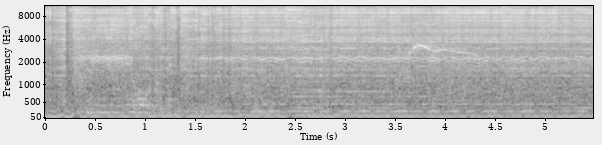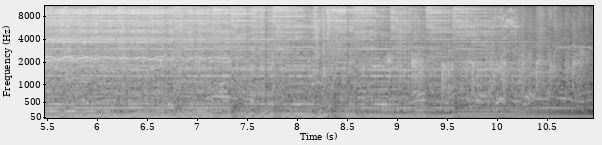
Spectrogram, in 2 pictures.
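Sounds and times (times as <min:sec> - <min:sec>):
acoustic guitars strummed: 0:00.0 - 0:09.9.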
